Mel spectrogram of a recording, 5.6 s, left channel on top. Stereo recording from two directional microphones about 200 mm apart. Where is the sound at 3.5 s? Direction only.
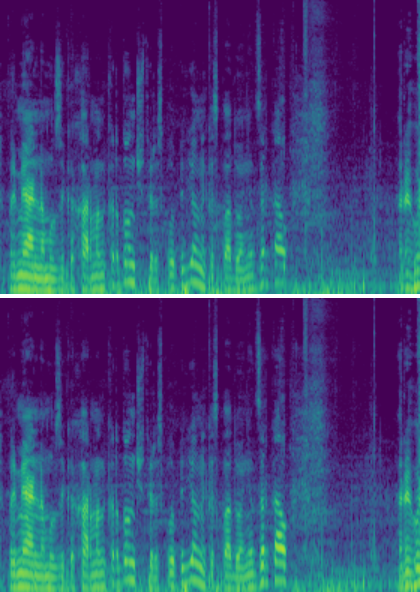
Centre (ahead or behind).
